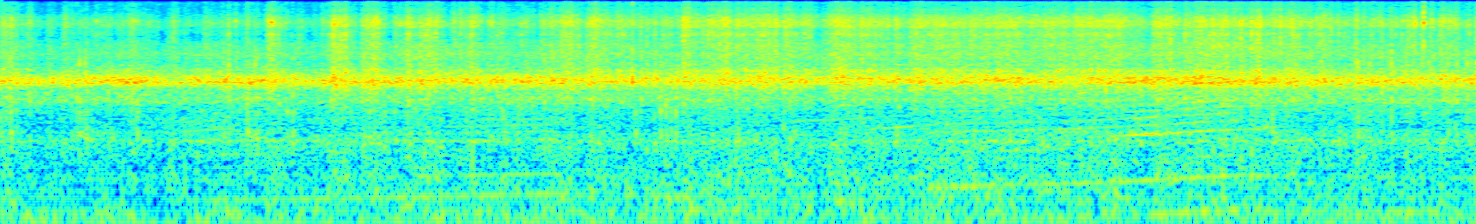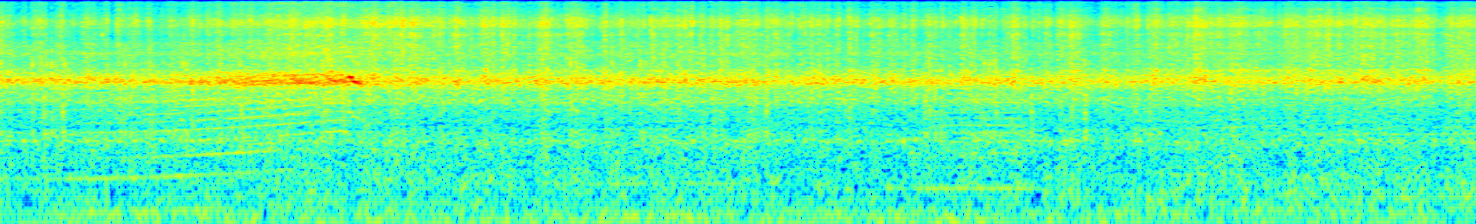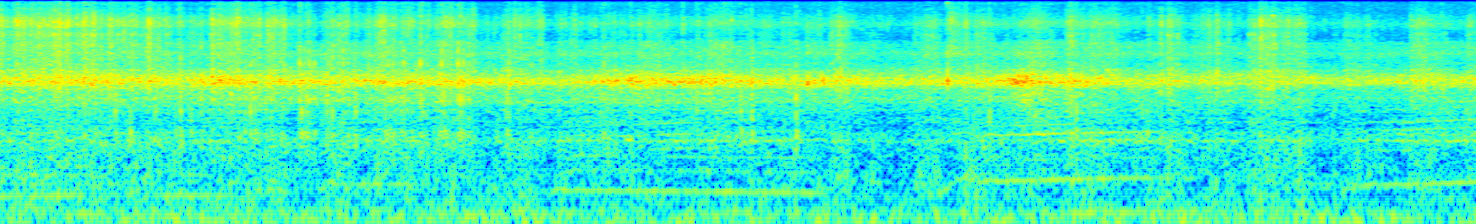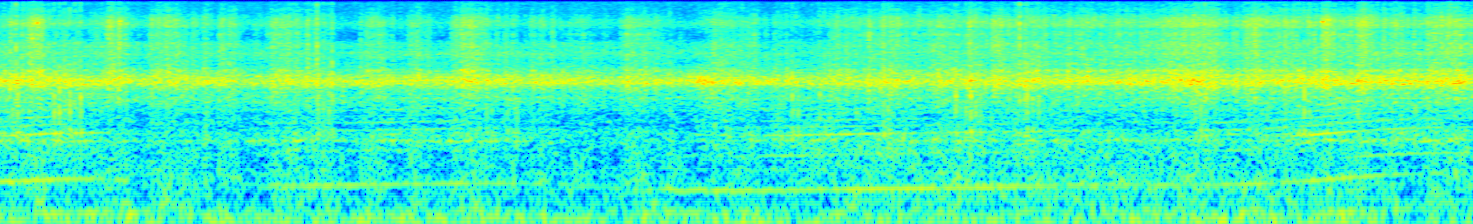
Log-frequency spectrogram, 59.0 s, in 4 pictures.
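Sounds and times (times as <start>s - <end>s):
car engine cruising: 0.0s - 59.0s
wind rushing over microphone: 0.0s - 59.0s.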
